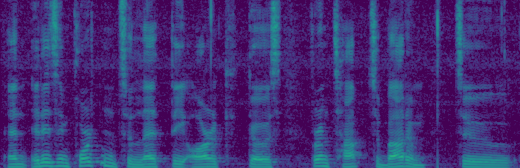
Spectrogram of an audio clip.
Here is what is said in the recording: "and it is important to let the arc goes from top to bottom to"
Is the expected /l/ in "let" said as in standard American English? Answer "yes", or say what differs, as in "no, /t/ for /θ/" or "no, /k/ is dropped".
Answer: yes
